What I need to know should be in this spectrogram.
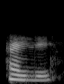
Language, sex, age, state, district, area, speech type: Punjabi, female, 18-30, Punjab, Tarn Taran, rural, conversation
